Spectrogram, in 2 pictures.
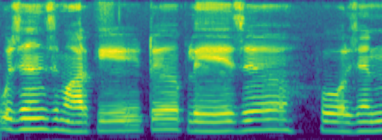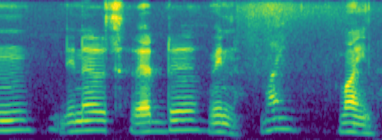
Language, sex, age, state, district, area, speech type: Punjabi, female, 45-60, Punjab, Jalandhar, urban, spontaneous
